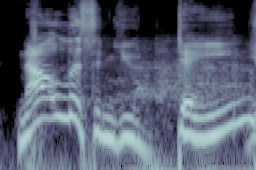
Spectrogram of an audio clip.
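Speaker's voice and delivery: gruff tough-guy scolding; angry dressing down. Pretend. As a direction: bark it at the women. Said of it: "Then I'll say".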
